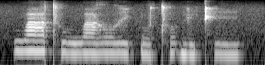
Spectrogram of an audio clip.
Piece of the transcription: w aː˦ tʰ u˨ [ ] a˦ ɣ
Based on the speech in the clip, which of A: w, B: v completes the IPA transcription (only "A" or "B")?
A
